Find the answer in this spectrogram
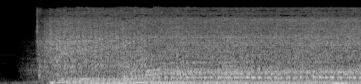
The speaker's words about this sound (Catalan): O sigui, ara sentirem un efecte de moto, de xifreria. Sí. A veure si vosaltres creieu que és moto de MotoGP o de competició... O no. O és una moto de pizzero. Arrancamos.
